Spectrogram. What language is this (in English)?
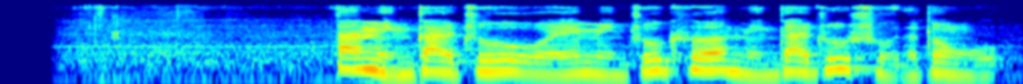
Chinese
